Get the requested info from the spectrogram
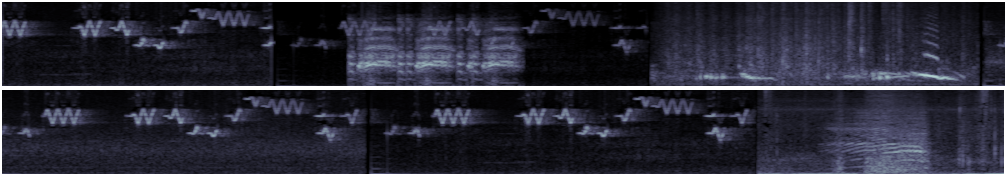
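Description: Small bird chirping in quick, short, high notes in repeated runs, the recording changing abruptly several times. Near the end a lower, louder animal call with stacked rising tones begins.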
